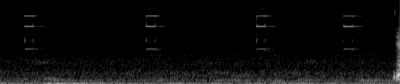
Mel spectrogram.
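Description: Touch-key beeps from an energy recovery ventilator's wall controller: four short high beeps about a second apart, one for each press of the MODE key as it steps through the display screens.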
